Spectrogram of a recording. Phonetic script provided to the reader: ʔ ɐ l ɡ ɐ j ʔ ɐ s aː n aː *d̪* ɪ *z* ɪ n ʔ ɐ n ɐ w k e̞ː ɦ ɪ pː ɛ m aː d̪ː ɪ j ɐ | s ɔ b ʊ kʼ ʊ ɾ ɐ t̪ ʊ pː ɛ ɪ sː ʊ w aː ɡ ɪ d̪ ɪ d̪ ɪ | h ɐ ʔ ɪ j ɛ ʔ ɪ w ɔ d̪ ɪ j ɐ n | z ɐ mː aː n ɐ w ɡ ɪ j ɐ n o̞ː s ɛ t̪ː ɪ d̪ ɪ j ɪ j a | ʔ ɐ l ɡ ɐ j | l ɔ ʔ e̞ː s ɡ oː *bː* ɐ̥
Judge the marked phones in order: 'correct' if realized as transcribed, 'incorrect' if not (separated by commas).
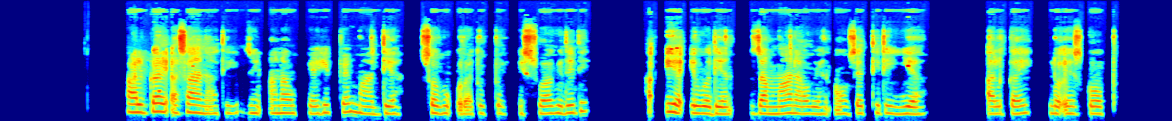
incorrect, correct, incorrect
